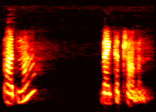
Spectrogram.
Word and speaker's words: Padma Venkatraman: And the last syllable is Man. Well, just like I said it. So, here's how it goes then, all together. Padma Venkatraman.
